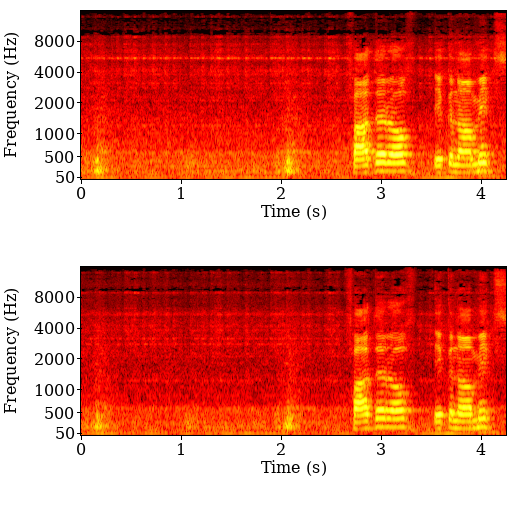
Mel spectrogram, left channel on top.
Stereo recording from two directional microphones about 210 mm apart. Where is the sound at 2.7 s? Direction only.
30° right (ahead or behind).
